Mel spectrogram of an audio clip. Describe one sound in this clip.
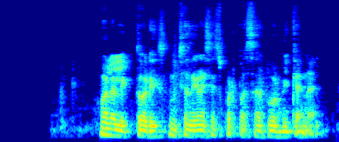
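A young man speaks with animation close to a microphone.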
